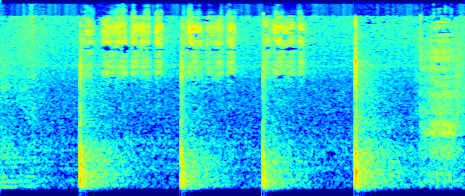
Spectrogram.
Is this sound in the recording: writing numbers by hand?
yes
